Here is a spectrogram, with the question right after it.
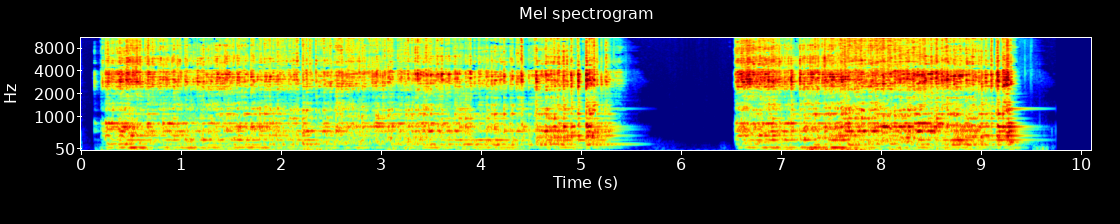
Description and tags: MetalScrape-Piezo
Metallic scraping sound. Contact microphone recording with some EQ.
iron, metal, metallic, scrape, scraping, steel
